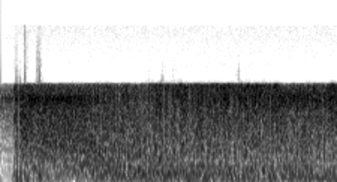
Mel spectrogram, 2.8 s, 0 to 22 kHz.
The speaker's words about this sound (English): That's the sound of the SLS tank ripping down its length after engineers pushed the test article to more than 260% of its expected flight load.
